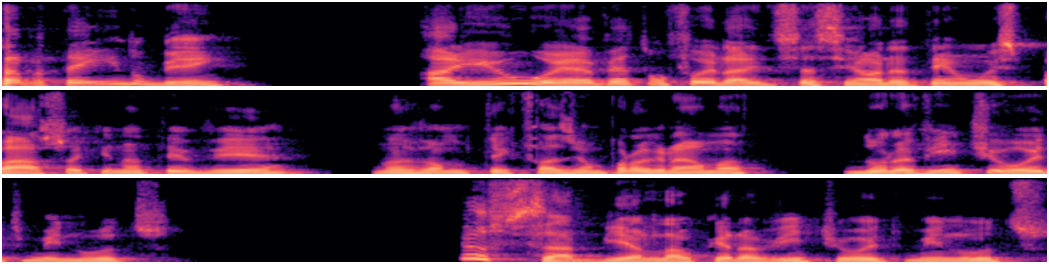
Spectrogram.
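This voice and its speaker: Somewhat breathy and dark, mellow in tone, a man speaks at a fairly high pitch with very wide pitch swings. His pace is fairly quick, and the recording is very clean with a silent background. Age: 70s. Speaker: journalist and TV presenter. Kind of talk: interview.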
